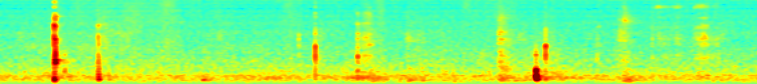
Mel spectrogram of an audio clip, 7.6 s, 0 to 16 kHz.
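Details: 12-day-old with hiccups: about five short, sharp, jerky catches spaced irregularly over several seconds, in a quiet room.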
